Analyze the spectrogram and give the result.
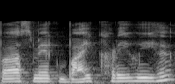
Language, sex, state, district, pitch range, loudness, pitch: Hindi, male, Jharkhand, Ranchi, 135-155 Hz, -15 LUFS, 140 Hz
